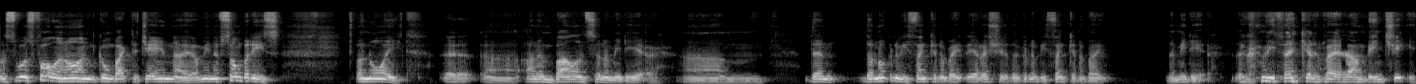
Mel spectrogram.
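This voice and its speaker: Speaking at a fairly quick pace, a man uses a medium pitch and a dark, mellow tone, with ordinary pitch variation. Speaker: discussion moderator. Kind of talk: online panel discussion. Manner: fast.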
